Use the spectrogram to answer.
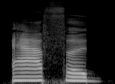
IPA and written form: æfəˈdeɪvɪt (affidavit)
